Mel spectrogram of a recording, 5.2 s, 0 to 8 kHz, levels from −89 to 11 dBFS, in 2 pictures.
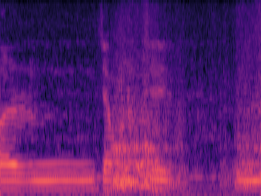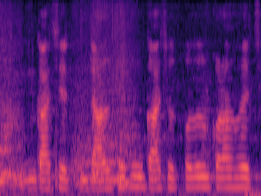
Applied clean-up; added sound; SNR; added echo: none; Zipper (clothing); 6 dB; none.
